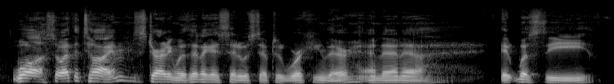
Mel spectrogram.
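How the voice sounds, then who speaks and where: A man with a normal speaking voice, fairly low in pitch, lively intonation and a moderate pace, on a very clean recording with a silent background. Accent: Canadian. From Ontario, Canada (near Ottawa). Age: 50s. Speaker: veteran bartender. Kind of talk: casual interview chat.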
